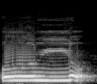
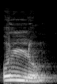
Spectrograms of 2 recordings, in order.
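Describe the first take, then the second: First: The first vowel is drawn out long. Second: The first vowel is short, not drawn out. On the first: The speaker calls it wrong. "इस तरीके से नहीं बोलते हैं हम" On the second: The speaker calls it right. "हम बोलते हैं"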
